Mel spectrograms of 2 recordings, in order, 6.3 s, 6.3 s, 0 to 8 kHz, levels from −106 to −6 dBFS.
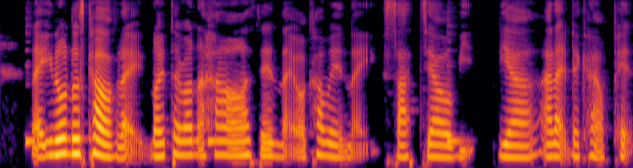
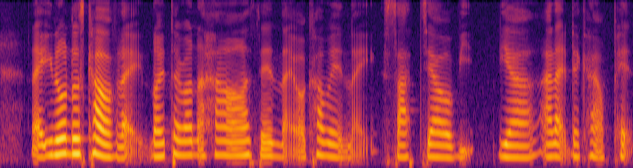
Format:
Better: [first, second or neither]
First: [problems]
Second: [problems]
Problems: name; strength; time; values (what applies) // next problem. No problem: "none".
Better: second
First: noise reduction (classical method Wiener filter)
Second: none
